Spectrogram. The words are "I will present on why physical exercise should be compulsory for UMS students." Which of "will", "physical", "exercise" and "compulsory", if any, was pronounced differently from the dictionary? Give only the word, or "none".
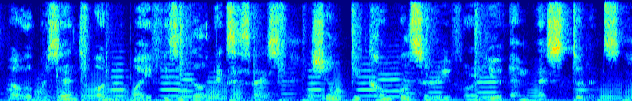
none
